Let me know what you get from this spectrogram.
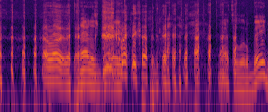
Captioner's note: laughter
